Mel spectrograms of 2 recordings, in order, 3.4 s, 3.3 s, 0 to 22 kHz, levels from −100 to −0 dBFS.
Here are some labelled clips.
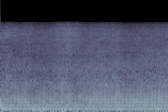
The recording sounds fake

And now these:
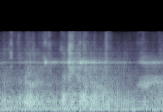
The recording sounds fake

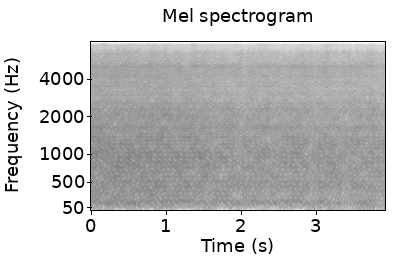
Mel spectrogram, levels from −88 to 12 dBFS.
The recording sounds fake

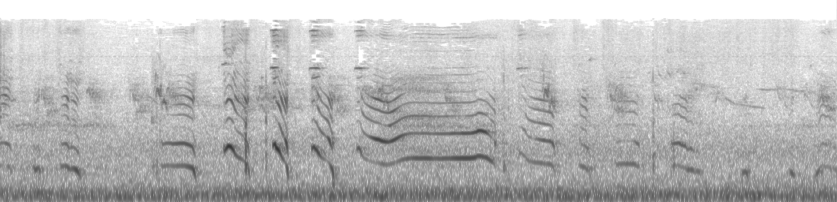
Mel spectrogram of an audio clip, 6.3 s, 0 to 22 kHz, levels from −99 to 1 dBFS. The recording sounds real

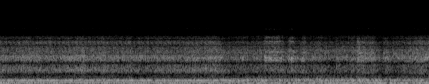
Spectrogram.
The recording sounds real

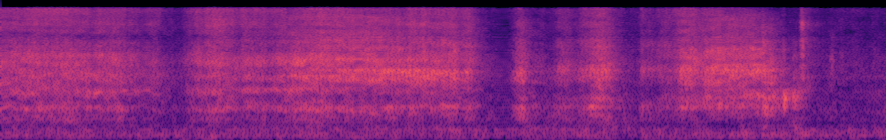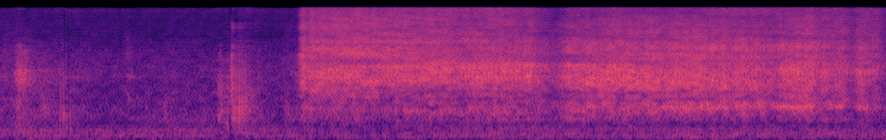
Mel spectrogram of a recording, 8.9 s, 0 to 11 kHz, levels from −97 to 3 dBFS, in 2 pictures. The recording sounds fake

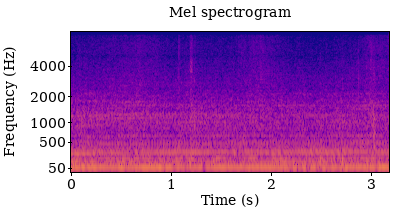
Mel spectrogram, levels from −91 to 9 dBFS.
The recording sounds real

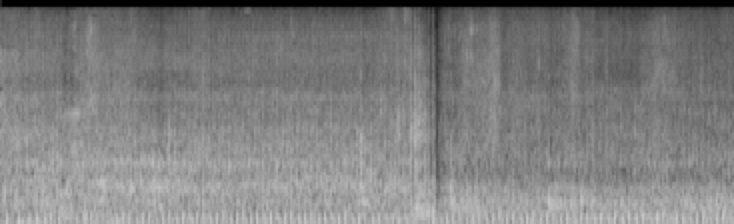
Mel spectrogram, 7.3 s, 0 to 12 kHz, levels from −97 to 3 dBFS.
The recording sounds fake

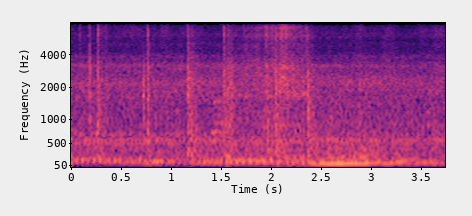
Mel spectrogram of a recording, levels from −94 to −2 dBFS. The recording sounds real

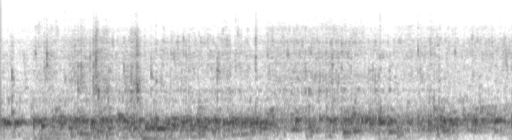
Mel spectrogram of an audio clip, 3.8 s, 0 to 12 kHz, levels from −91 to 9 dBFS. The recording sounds fake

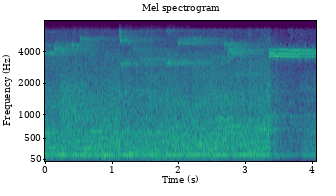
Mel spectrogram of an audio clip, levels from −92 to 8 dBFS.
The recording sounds real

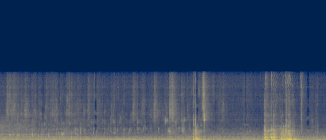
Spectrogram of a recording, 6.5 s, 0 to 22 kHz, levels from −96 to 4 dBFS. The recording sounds fake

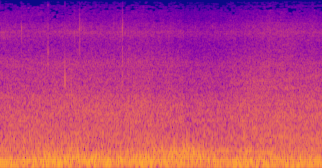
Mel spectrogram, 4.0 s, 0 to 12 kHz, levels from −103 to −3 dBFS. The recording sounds real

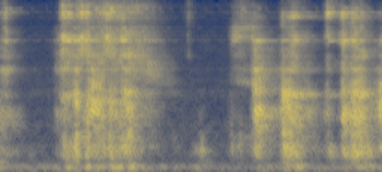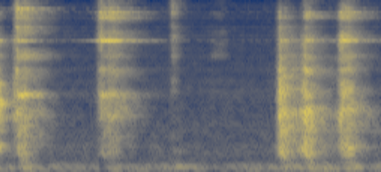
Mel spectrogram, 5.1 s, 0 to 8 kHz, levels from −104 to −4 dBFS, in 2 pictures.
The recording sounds fake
